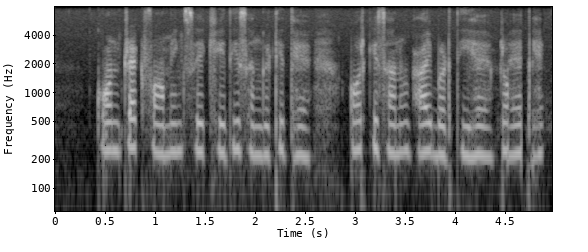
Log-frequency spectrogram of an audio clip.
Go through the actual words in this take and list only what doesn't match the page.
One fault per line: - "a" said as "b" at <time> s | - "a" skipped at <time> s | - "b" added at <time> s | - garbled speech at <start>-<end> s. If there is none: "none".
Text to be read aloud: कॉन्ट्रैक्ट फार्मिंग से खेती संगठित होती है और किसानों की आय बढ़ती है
- "होती" skipped at 2.4 s
- "की" skipped at 3.5 s
- garbled speech at 4.4-4.9 s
